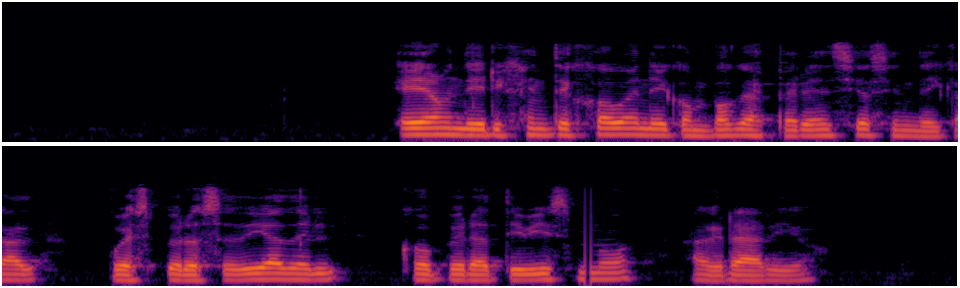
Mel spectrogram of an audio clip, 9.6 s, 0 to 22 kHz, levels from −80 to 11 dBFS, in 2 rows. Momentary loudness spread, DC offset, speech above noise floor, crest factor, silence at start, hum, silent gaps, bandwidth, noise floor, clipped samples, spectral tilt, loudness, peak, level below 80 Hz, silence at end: 9 LU; under 0.1%; 51 dB; 18 dB; 1.95 s; none; none; 8 kHz; -75 dBFS; under 0.1%; -7 dB/octave; -25 LUFS; -8 dBFS; -62 dBFS; 0.7 s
